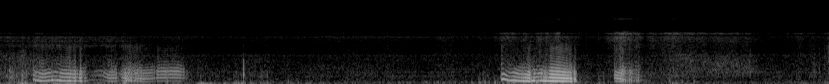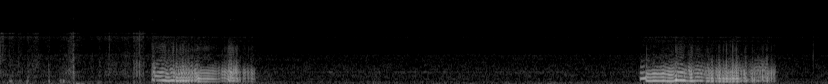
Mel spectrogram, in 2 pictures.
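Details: Male American Shorthair cat, silver tabby, five years old, asleep indoors and snoring softly: four low, rattling breaths spaced about five seconds apart, each lasting under a second, in a quiet room.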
